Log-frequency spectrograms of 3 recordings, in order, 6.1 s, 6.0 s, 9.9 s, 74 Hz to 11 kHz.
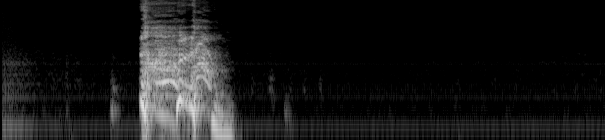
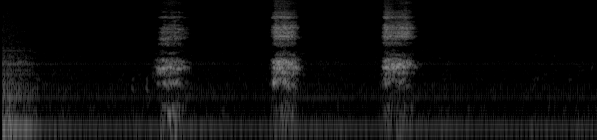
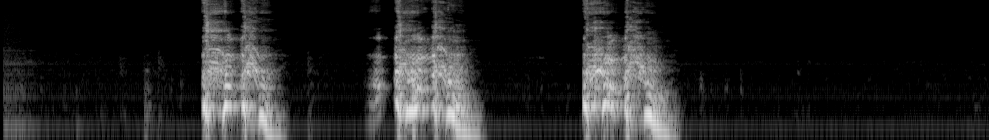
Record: {"cough_length": "6.1 s", "cough_amplitude": 28446, "cough_signal_mean_std_ratio": 0.31, "exhalation_length": "6.0 s", "exhalation_amplitude": 3266, "exhalation_signal_mean_std_ratio": 0.39, "three_cough_length": "9.9 s", "three_cough_amplitude": 31073, "three_cough_signal_mean_std_ratio": 0.41, "survey_phase": "beta (2021-08-13 to 2022-03-07)", "age": "65+", "gender": "Male", "wearing_mask": "No", "symptom_cough_any": true, "symptom_runny_or_blocked_nose": true, "symptom_diarrhoea": true, "symptom_fatigue": true, "symptom_fever_high_temperature": true, "symptom_headache": true, "symptom_onset": "3 days", "smoker_status": "Never smoked", "respiratory_condition_asthma": false, "respiratory_condition_other": false, "recruitment_source": "Test and Trace", "submission_delay": "2 days", "covid_test_result": "Positive", "covid_test_method": "RT-qPCR", "covid_ct_value": 15.9, "covid_ct_gene": "ORF1ab gene"}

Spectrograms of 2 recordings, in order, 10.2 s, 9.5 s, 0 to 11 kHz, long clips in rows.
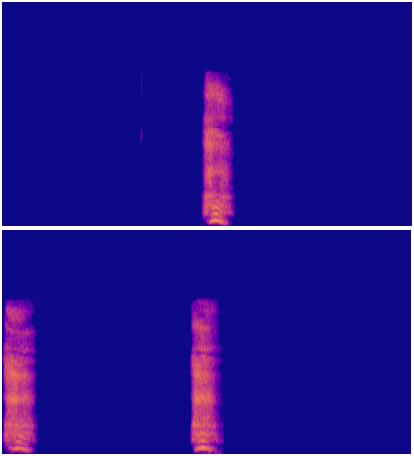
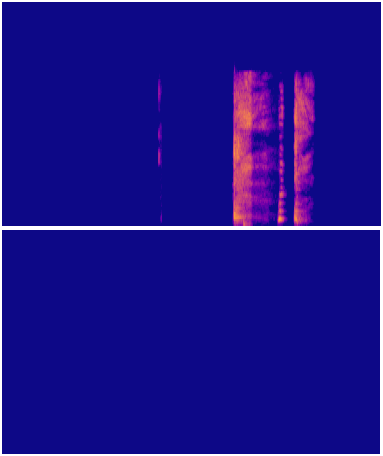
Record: {"exhalation_length": "10.2 s", "exhalation_amplitude": 16636, "exhalation_signal_mean_std_ratio": 0.23, "cough_length": "9.5 s", "cough_amplitude": 29836, "cough_signal_mean_std_ratio": 0.15, "survey_phase": "beta (2021-08-13 to 2022-03-07)", "age": "45-64", "gender": "Male", "wearing_mask": "No", "symptom_cough_any": true, "symptom_runny_or_blocked_nose": true, "symptom_fatigue": true, "symptom_fever_high_temperature": true, "symptom_headache": true, "symptom_change_to_sense_of_smell_or_taste": true, "symptom_onset": "2 days", "smoker_status": "Never smoked", "respiratory_condition_asthma": false, "respiratory_condition_other": false, "recruitment_source": "Test and Trace", "submission_delay": "0 days", "covid_test_result": "Positive", "covid_test_method": "RT-qPCR", "covid_ct_value": 15.3, "covid_ct_gene": "ORF1ab gene", "covid_ct_mean": 15.7, "covid_viral_load": "6900000 copies/ml", "covid_viral_load_category": "High viral load (>1M copies/ml)"}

